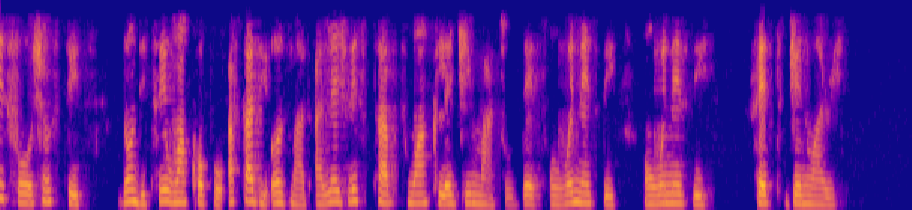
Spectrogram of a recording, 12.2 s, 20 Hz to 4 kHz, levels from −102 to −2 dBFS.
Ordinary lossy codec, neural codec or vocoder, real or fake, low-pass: AAC, 24 kbps; none; real; 3.6 kHz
